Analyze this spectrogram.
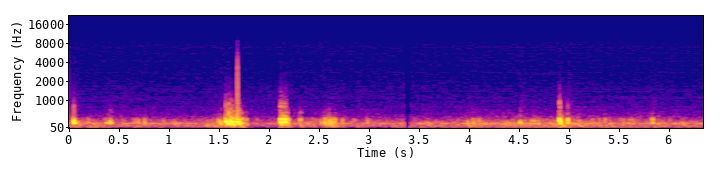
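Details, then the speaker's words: Stethoscope diaphragm placed lightly on right lower quadrant (ileocecal valve area) during abdominal exam; soft, irregular gurgles and clicks over a low steady hum, normal bowel sounds. "Begin by placing the stethoscope diaphragm lightly on the right lower quadrant because the ilocal valve is in this quadrant valve sounds are usually audible here"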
